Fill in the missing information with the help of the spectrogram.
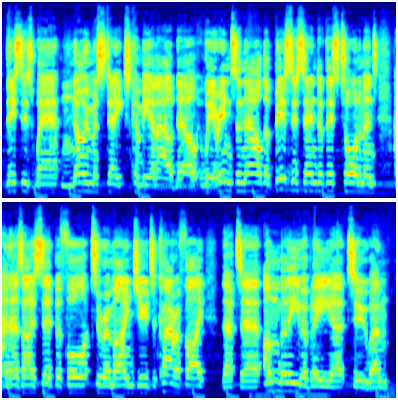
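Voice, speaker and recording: A slightly hoarse man hosting a fan football show, reading out results and previewing a match in a halting way, full of fillers and reading off his notes. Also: a little high, fairly even intonation, pushed and bright, soft background music, poor audio.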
